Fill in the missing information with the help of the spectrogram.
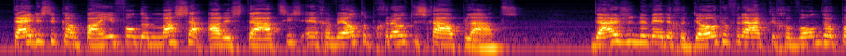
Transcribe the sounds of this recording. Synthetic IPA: tɛjdənzdəkɑmpanjəvɔndəmasaʔaɾɛstaːtsisɛnχəʋɛlˠtɔpχrowtəsχaːlˠplaːts | dœɥzəndəʋɛɹdəχədowtɔfraːk̚təχəʋɔndəp

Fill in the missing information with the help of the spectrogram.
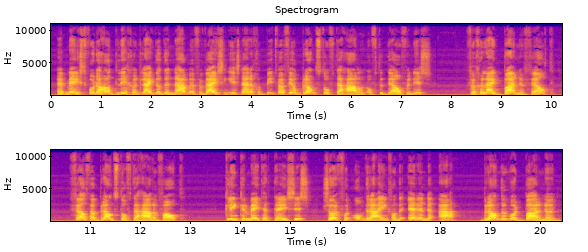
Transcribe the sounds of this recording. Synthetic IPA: hətmejstfʊːrdəɦɑntlɪɣəntlɛjk̚dɑt̚dənaːmənvərʋɛjzɪŋɪsnaɾənχəbitʋaːrvɪːlˠbrɑntstɔftəɦaːlənɔftədɛlˠvənɪs | fərχəlɛjk̚barnəfɛlˠt | fɛlˠtʋaːbrɑntstɔftəɦaːlənvɑlˠt | klɪŋkərmejtateːsɪsː | ɔrχtfʊːrɔmdraːjɪŋvɑndəʔɛrɛndəʔaː | brɑndənʋɔrt̚barnən

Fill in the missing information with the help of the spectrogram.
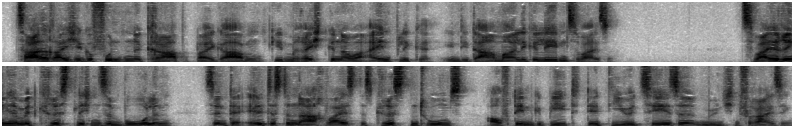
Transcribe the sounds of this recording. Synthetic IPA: t͡saːlʁaɪçəɡəfʊndənəɡʁaːpb̥aɪɡaːbm̩ɡ̥eːbm̩ʁɛçt̚ɡ̥ənaʊəʔa̰ɪnblɪkʰəʔɪndiːdaːmaːlɪɡəleːbm̩sv̥aɪzə | t͡sv̥aɪʁɪŋəmɪtkʁ̥ɪstlɪçn̩zʏmboːlən | z̥ɪnt̚d̥eːɐʔɛltəstənaːχv̥aɪsd̥ɛskʁ̥ɪstn̩tʰuːms | ʔaʊfd̥eːmɡəbiːtd̥eːɐd̥iøt͡seːzəmʏnçn̩fʁ̥aɪzɪŋ

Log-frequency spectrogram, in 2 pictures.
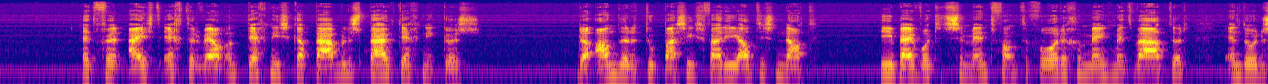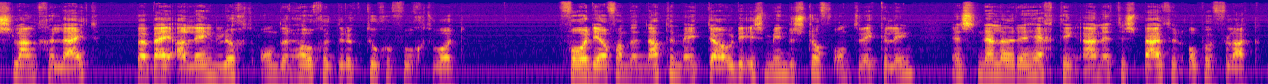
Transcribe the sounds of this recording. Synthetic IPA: hətfərɛjstɛχtərʋɛlˠʔə̰ntɛχniskapaːbələspœɥtɛχnikəs | dəʔɑndəɾətupɑsɪŋsfaːɾiɑntɪsnɑt | ɦiːɹbɛjʋɔɹtɦətsəmɛntfɑntəv̥ʊːɾəχəmɛŋtmɛtʋaːtər | ʔɛndʊːɹdəslɑŋχəlɛjt | ʋaːɹbɛjʔɑ̰lejnlɵχtɔndərɦowχədrɵk̚tuχəv̥uχtʋɔɹt | v̥ʊːɹdɪːlˠvɑndənɑtəmejtowdəʔɪsmɪndəɹstɔfɔntʋɪkəlɪŋ | ɛnsnɛləɾəɦɛχtɪŋa̰ːnɦətəspœɥtənɔpənvlɑk

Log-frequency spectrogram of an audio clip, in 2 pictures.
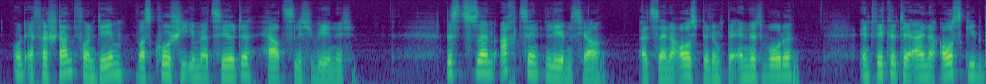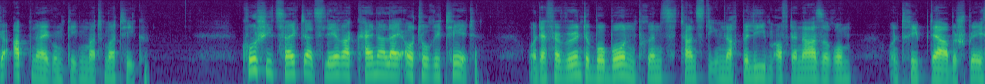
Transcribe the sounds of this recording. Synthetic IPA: ʔʊnteːɐfɛɐʃtantfɔndeːmvaskʰoʃiʔiːmɛɐt͡sɛːltəhɛɐt͡slɪçv̥eːnɪç | b̥ɪst͡suzaɪnəmʔaχt͡seːntn̩leːbm̩sjaːɐ | ʔalsz̥aɪnəʔaʊsb̥ɪldʊŋb̥əʔɛndətv̥ʊɐɾə | ʔɛntv̥ɪkl̩təeːɐʔaɪnəʔaʊsɡ̥iːbɪɡəʔapnaɪɡʊŋɡ̥eːɡŋ̩matʰəmatʰiːk | kʰoʃit͡saɪk̚təalsleːʁ̞ɐkʰaɪnɐlaɪʔaʊtʰoʁitʰɛːt | ʔʊntd̥eːɐfɛɐvøːntəboboːnən̩pʁ̥ɪnt͡stʰant͡stəiːmnaːχb̥əliːbm̩ʔa̰ʊfd̥eːɐnaːzəʁʊm | ʔʊntːʁ̥iːp̚d̥ɛɐbəʃpʁ̥ɛː

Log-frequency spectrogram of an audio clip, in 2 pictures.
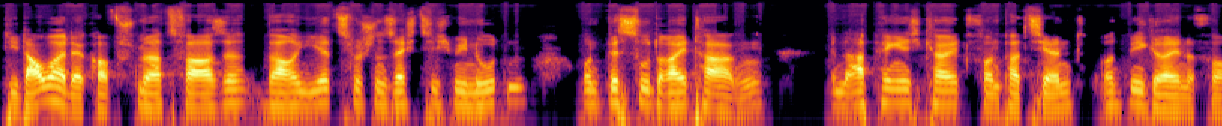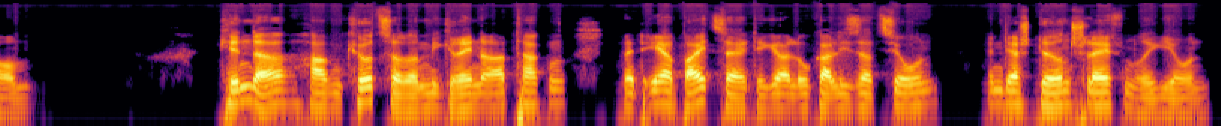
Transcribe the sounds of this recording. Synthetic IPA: d̥iːdaʊɐdeːɐkʰɔp͡fʃmɛɐt͡sfaːzəvaʁiiːɐt̚t͡sv̥ɪʃn̩zɛçt͡sɪçminuːtn̩ | ʊnt̚b̥ɪst͡sudʁaɪtʰaːɡŋ̩ | ʔɪnʔaphɛŋɪçkʰaɪtfɔnpʰat͡sjɛntʊntmiɡʁɛːnəfɔɐm | kʰɪndɐhaːbm̩kʰʏɐt͡səʁəmiɡʁɛːnəatʰakŋ̩ | mɪtʔeːɐbaɪt͡saɪtɪɡɐlokalizat͡sjoːn | ɪndeːɐʃtɪʁənʃlɛːfn̩ʁeɡjoːn

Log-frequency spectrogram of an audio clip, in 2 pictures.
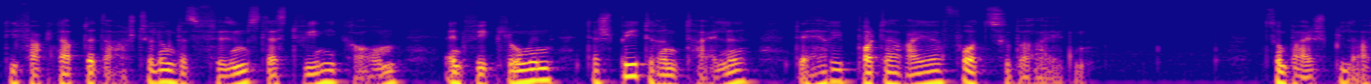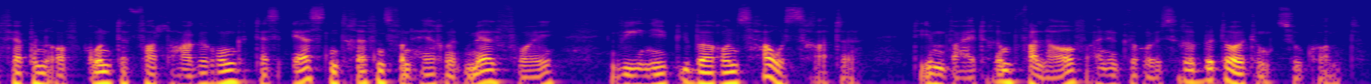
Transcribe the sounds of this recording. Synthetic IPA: d̥iːfɛɐknap̚təda̰ːɐʃtʰɛlʊŋdɛsfɪlmslɛstv̥eːnɪçʁaʊmʔɛntv̥ɪkʰlʊŋənd̥eːɐʃpɛːtəʁəntʰa̰ɪləd̥eːɐɦɛʁipʰɔtɐʁaɪəfoːɐt͡subəʁa̰ɪtn̩ | t͡sʊmbaɪʃpiːlʔɛ̰ɐfɛːɐtmana̰ʊfɡ̥ʁʊnt̚d̥eːɐfɛɐlaːɡəʁʊŋd̥ɛsʔeːɐstn̩tʁ̥ɛfn̩sfɔnhɛʁʊntmɛɐlfɔʏveːnɪçʔyːbɐʁɔnshaʊsʁa̰tʰə̰ | d̥ḭːʔɪmvaɪtʰəʁənfɛɐla̰ʊfʔa̰ɪnəɡʁøːsəʁəbədɔʏtʰʊ̰ŋt͡suːkʰɔ̰mt

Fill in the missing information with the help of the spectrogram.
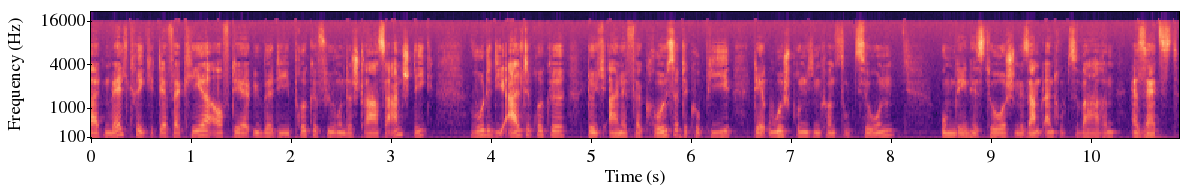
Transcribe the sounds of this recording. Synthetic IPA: v̥aɪtn̩vɛltkʁ̥iːkd̥eːɐfɛɐkʰeːɐʔa̰ʊfd̥eːɐʔyːbɐdiːbʁʏkəfyːʁ̞əndəʃtʁ̥aːsə̰ʔa̰nʃtiːk | v̥ʊɐdədiːʔa̰ltəbʁʏkə | d̥ʊɐçʔaɪnəfɛɐɡʁøːsɐtəkʰopʰiː | d̥eːɐʔuːɐʃpʁ̥ʏŋlɪçn̩kʰɔnstʁ̥ʊk̚t͡sjoːnən | ʔʊmdeːnhɪstʰoːʁ̞ɪʃn̩ɡəzamtʔa̰ɪndʁʊk̚t͡suvaːʁ̞ənʔɛɐzɛt͡st

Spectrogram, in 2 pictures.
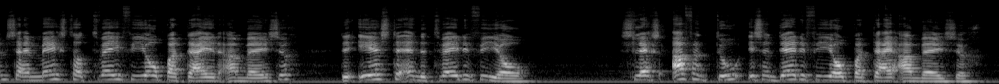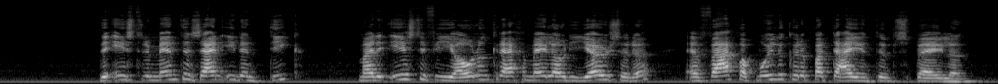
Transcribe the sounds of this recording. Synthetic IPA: nzɛjnmejstɑlˠtʰʋejviolˠpaɹtɛjəna̰ːnʋejzəχ | dəʔɪːɹstəʔɛndətʋejdəviol | slɛχtsɑfɛntuɪsəndɛɹdəviolpaɹtɛjʔaːnʋeːzəχ | d̥əʔɪnstrymɛntənzɛjnʔidɛntik | maːɹdəʔɪːstəviowlənkrɛjɣənmejlodiøɥzəɾə | ʔɛnvaːkʋɑtmujləkəɾəpaɹtɛjəntəbəspeːlən

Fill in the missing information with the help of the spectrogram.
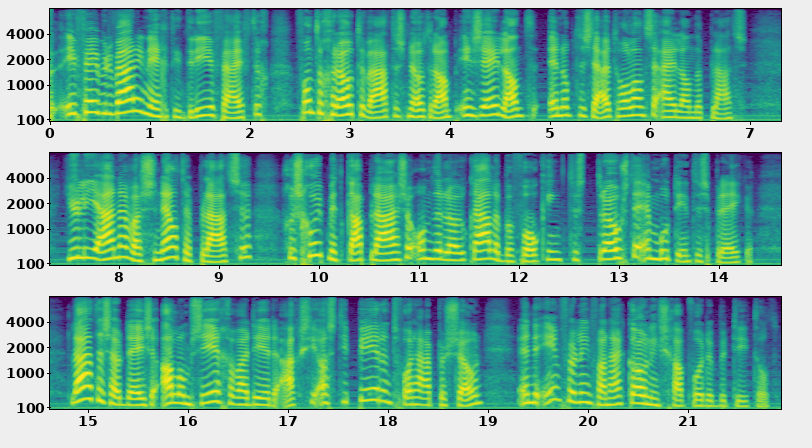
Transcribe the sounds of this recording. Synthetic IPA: ɪnfejbryaːɾinejχəntindriənvɛjftəχ | fɔntdəχrowtəʋaːtəɹsnowtrɑmpɪnzejlɑntɛnɔb̚dəzœɥtɦɔlɑntsəʔɛjlɑndəplaːts | jyliaːnaʋɑsːnɛlˠtɛɹplaːtsə | χəsχujtmɛtkɑplaːɹzəʔɔmdəlokaːləbəv̥ɔlˠkɪŋtətrowstənɛnmutɪntəsprejkən | laːtəɹz̥ɑwdejzəʔɑlˠɔmzɪːɹχəʋaːɹdɪːɹdə̰ʔɑ̰ksiɑ̰lˠstipɪːɾəntfʊːɹɦaːɹpɛɹsown | ʔɛndəʔɪnvɵlɪŋvɑnɦaːɹkownɪŋsχɑpʋɔɹdənbətitə̰lˠt

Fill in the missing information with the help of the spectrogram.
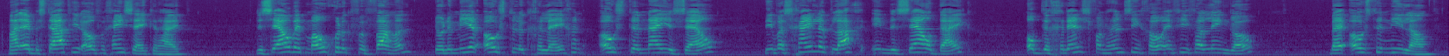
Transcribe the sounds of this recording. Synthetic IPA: maːɾɛrbəstaːthiːɾowvərχejnzejkərɦɛjt | d̥əzɛlˠʋɛtmoːχələkfərvɑŋən | d̥ʊːrdəmɪərowstələkχəlejχənʔowstənɛjəzɛlˠ | diʋaːɹsχɛjnləklɑχɪndəzɛlˠdɛjk | ʔɔp̚dəχrɛnsfɑnɦənsɪŋχowɛnfivalɪŋɡoː | bɛjʔowstənilɑnt

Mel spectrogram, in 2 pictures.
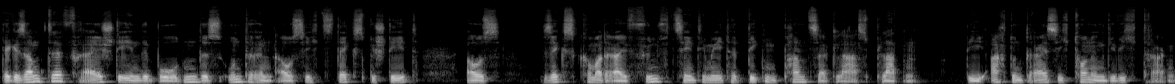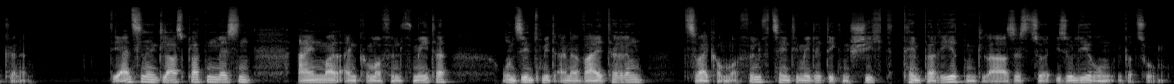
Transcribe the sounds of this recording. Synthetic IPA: d̥eːɐɡəzamtʰəfʁ̥a̰ɪʃteːəndəboːdn̩dɛsʔʊntəʁənʔa̰ʊsz̥ɪçt͡sd̥ɛksb̥əʃteːt | ʔaʊs | z̥ɛkskʰɔmadʁaɪfʏnft͡sɛntʰimeːtʰɐd̥ɪkŋ̩pʰant͡sɐɡla̰ːspʰl̥atn̩ | d̥iːʔaχtʊnt̚d̥ʁaɪsɪçtʰɔnənɡəvɪçtʰːʁ̥a̰ːɡŋ̩kʰœ̰nə̰n | d̥iːʔaɪnt͡sl̩nənɡlaːspl̥atn̩mɛsn̩ʔaɪnmaːlʔa̰ɪnkʰɔmafʏnfmeːtʰɐ | ʔʊntz̥ɪntmɪtʔa̰ɪnɐvaɪtʰəʁən | t͡sv̥aɪkʰɔ̰ma̰fʏnft͡sɛntimeːtɐdɪkŋ̩ʃɪçtʰːɛmpɛʁiːɐtn̩ɡla̰ːzəst͡suːɐʔizoliːʁʊŋʔy̰ːbɐt͡so̰ːɡŋ̩

